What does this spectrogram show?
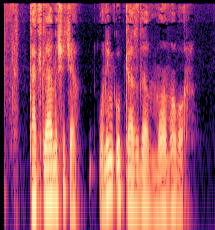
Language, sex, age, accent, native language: Uzbek, male, 25-34, Samarqand, Uzbek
